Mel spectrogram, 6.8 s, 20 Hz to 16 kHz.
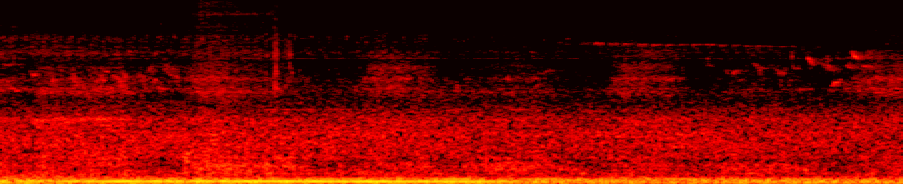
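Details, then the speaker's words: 1993–02 F-body with stock electric fans fitted as pushers on a stand-up radiator, bracket not yet made, spinning clockwise; smooth even low hum, no ticking or rubbing: normal fan operation. "all right there's both of them on man I can feel the wind out here it's moving a lot more that feels way better"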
